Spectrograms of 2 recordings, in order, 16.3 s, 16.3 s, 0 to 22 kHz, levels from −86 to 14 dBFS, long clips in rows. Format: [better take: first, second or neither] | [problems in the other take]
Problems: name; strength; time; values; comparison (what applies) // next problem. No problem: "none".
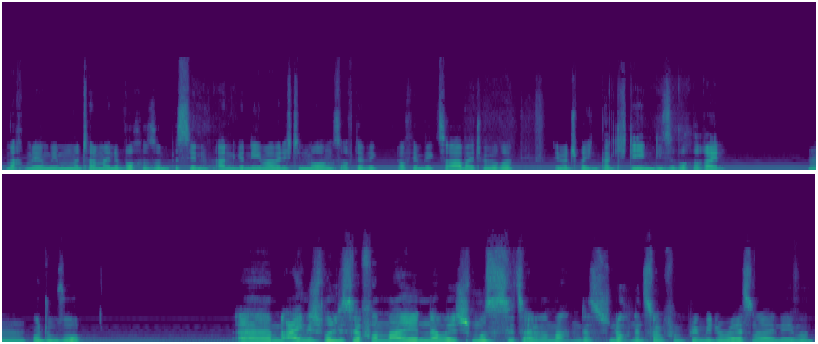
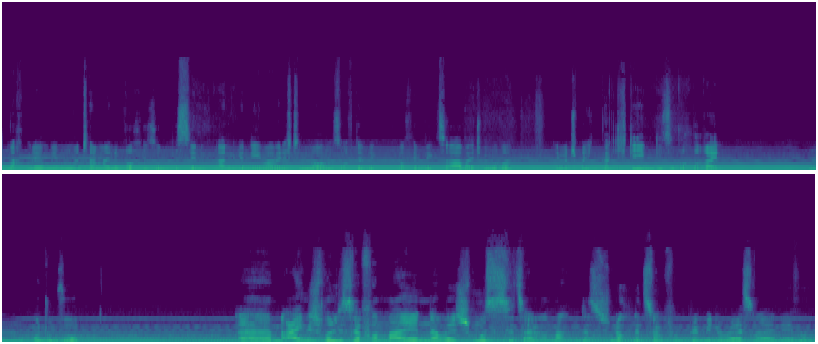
first | background music; loud; throughout; 5 dB below the speech; faint in the first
